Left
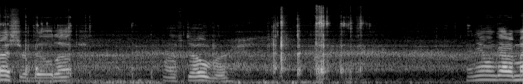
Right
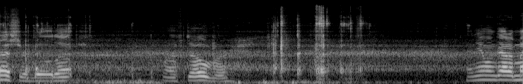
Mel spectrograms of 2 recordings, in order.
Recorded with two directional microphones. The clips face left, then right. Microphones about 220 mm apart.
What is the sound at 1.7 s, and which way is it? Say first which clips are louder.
Keys jangling: right 1 dB; centre (ahead or behind).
